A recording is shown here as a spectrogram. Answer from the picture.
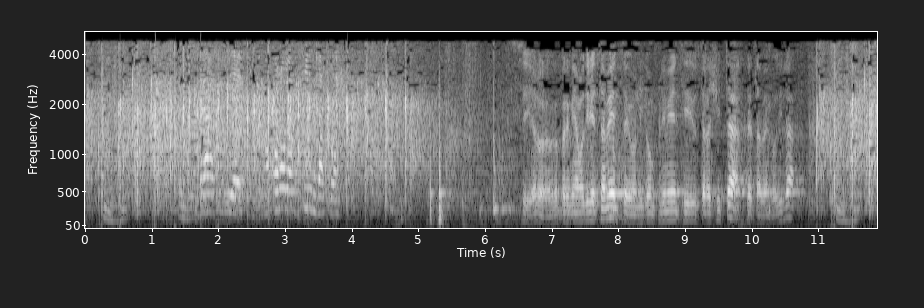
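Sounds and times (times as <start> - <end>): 
audience applause: 0.0 - 5.6, 10.9 - 11.8
speech: 1.8 - 4.0, 6.6 - 11.7.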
